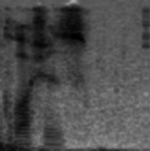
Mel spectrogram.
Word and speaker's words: cloches: I think we need to ban cloches. Ban what? What? Cloches. The cloches. Cloches. Oh, garden cloches? Yeah, cloches, that's how it's pronounced.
